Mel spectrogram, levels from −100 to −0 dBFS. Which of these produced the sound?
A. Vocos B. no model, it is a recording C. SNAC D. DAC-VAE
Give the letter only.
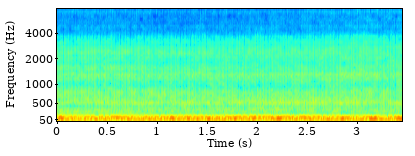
A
